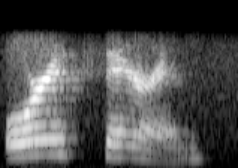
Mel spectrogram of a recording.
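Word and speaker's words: Oriceran: It's pronounced Orisarin.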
